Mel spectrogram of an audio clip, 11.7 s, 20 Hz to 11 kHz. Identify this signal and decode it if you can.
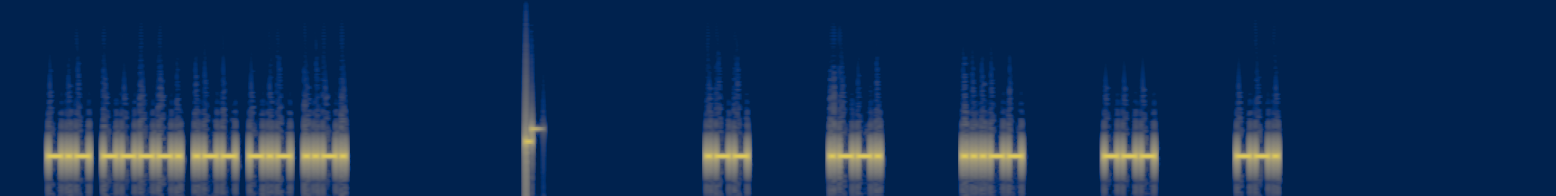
Morse code, heard as a keyed tone, about 36 wpm, spaced as for 18 wpm, 700 Hz. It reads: K9WKF WP3OG
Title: USA Call Signs - 5 Characters - 6x Character Spacing - 35wpm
